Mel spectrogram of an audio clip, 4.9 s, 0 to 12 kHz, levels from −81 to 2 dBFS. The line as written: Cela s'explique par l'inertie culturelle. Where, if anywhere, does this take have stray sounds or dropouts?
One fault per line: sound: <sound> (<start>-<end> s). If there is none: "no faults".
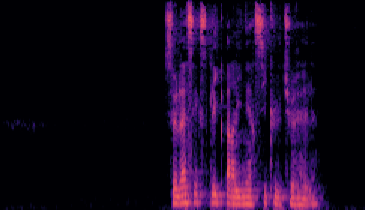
no faults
